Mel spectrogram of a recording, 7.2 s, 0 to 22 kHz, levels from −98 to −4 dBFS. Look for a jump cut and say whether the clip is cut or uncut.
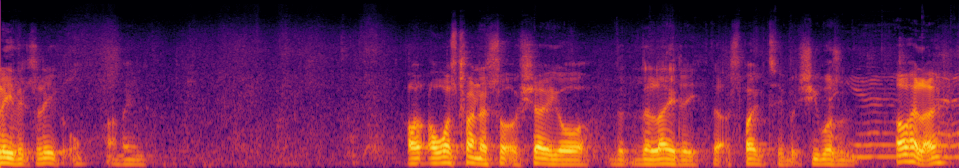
uncut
